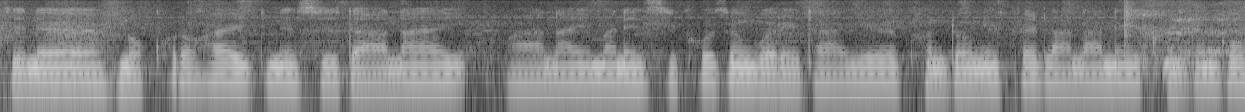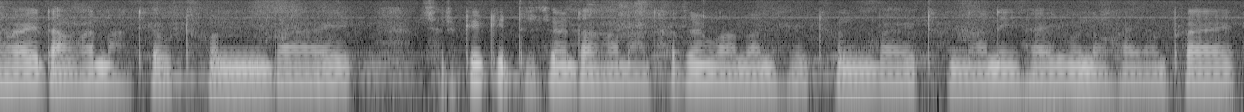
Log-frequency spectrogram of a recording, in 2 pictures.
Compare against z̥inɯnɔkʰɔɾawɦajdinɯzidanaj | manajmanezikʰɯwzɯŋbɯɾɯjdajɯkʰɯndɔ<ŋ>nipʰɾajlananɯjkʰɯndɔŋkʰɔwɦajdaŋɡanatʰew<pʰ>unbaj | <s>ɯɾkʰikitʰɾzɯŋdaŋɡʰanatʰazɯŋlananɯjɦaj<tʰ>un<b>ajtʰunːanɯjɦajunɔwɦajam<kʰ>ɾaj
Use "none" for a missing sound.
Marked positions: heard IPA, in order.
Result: ŋ, tʰ, s, tʰ, b, pʰ

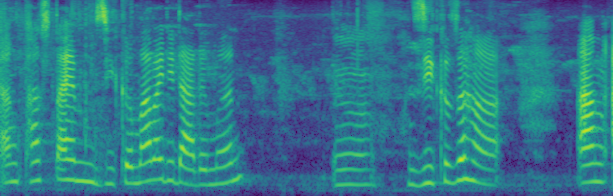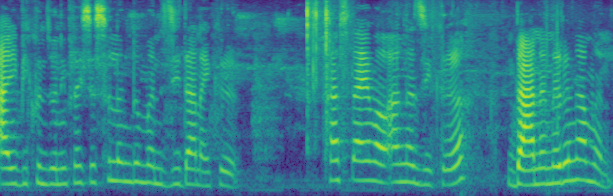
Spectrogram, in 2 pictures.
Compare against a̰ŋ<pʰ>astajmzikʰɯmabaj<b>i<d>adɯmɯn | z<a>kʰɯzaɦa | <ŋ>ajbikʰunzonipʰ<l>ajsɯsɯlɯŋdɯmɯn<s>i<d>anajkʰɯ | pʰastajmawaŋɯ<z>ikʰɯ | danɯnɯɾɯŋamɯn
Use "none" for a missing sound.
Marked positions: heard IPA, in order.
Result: pʰ, d, d, i, ŋ, ɾ, z, d, z

